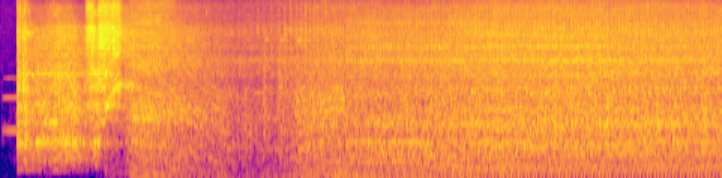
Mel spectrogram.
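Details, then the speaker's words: Mitsubishi Eclipse after replacing the destroyed, play-ridden transmission input shaft bearing, car not yet fully reassembled: starter catches, engine settles into an even run with no bearing whine or gearbox growl; the noise is gone. "Looks like we've got a success. The noise is gone."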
